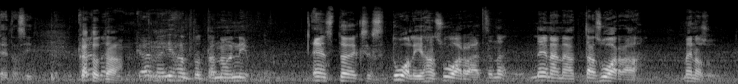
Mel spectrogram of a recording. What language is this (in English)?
Finnish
